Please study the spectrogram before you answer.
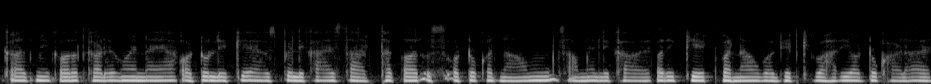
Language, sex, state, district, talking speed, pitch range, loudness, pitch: Hindi, female, Jharkhand, Jamtara, 240 wpm, 170-180 Hz, -20 LUFS, 175 Hz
